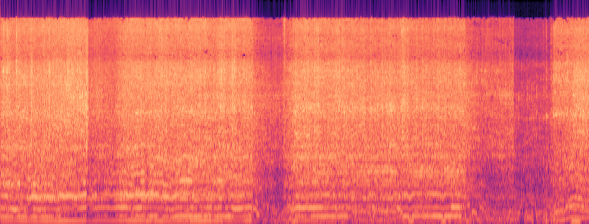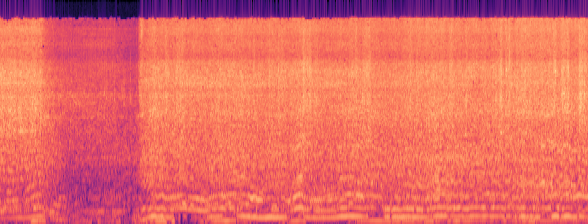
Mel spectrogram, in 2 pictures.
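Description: A motorised edger whines loudly, its engine dropping and rising as it cuts.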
